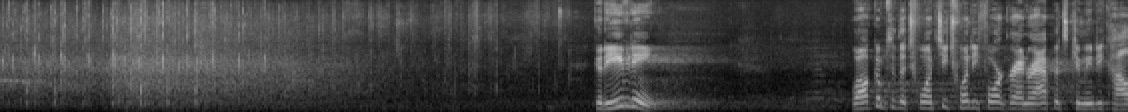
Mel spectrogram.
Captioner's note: applause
